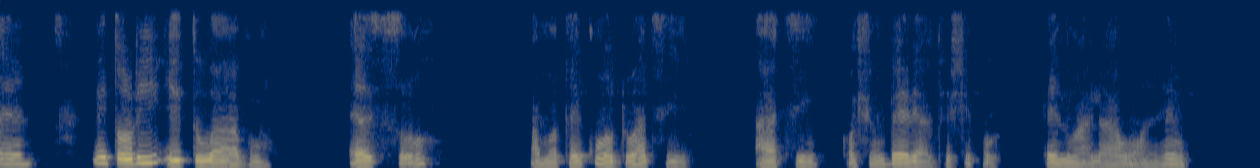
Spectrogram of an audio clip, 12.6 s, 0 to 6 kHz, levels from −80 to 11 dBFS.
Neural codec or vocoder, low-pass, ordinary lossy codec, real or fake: codec, 16 kHz in and 24 kHz out, 1.1 kbps, FireRedTTS-2 codec; 5.4 kHz; Opus, 24 kbps; fake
